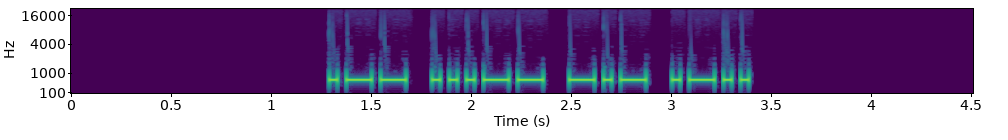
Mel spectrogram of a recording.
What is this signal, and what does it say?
Morse code, heard as a keyed tone, about 27 wpm, 700 Hz. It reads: W3KL
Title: USA Call Signs - 4 Characters - Repeated 3x - 28wpm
